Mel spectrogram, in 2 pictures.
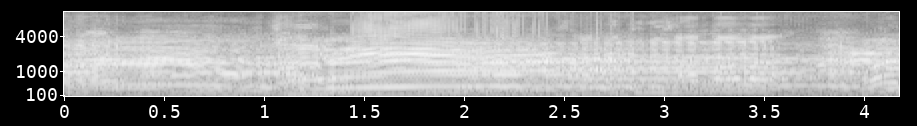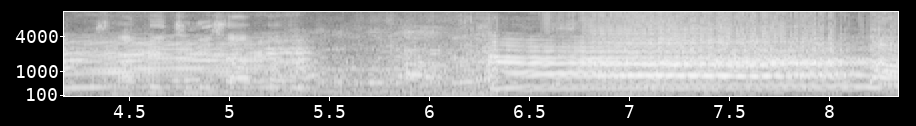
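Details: Young Simmental, Limousin and Pegon calves about three months old, up for sale, give loud, bright, harmonic moos that bend upward and down again, three long calls in a row with short gaps.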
